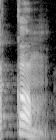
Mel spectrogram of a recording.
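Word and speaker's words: come: दोस्तों यहां आप देखेंगे सीओ एम ई तो देखेंगे सी का उच्चारण क लिख दीजिएगा और देखिएगा एम है तो म लिख देंगे ठीक है तो क्या हो जाएगा कम और ओ और इ को इसमें साइलेंट करके रखते हैं ठीक है चलिए इससे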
